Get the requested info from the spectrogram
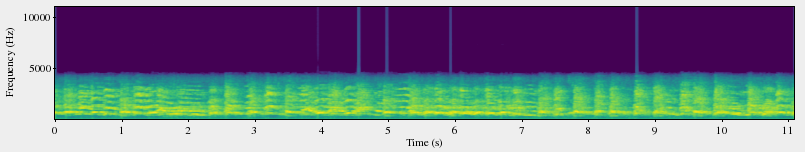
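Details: Several female Siberian huskies howl and yip together, singing along with a neighbour's chickens: dense, overlapping wavering howls broken by quick pulsed yips and bark-like notes, sustained without pause throughout.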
